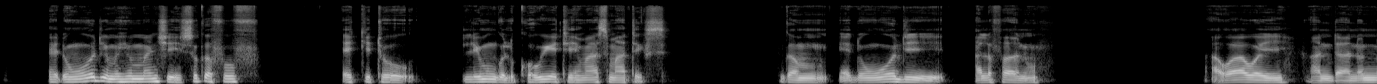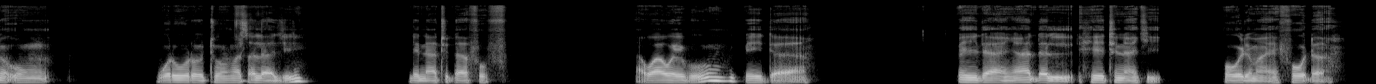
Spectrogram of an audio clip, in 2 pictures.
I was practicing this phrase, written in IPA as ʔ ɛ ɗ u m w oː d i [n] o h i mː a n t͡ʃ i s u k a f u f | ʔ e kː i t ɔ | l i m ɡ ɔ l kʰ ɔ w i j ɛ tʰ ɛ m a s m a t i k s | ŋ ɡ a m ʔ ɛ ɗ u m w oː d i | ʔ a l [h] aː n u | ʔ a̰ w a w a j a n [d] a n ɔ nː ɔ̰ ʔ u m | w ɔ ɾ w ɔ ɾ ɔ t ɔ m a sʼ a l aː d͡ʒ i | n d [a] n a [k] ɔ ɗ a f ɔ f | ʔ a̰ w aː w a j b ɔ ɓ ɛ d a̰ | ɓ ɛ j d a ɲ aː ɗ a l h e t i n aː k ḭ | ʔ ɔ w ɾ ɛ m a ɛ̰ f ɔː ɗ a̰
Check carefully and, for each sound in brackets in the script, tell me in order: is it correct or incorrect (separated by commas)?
incorrect, incorrect, correct, incorrect, incorrect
